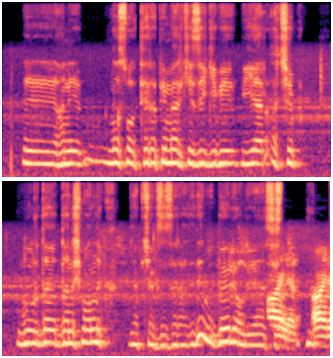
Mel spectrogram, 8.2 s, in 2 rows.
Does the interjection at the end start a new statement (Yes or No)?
Yes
